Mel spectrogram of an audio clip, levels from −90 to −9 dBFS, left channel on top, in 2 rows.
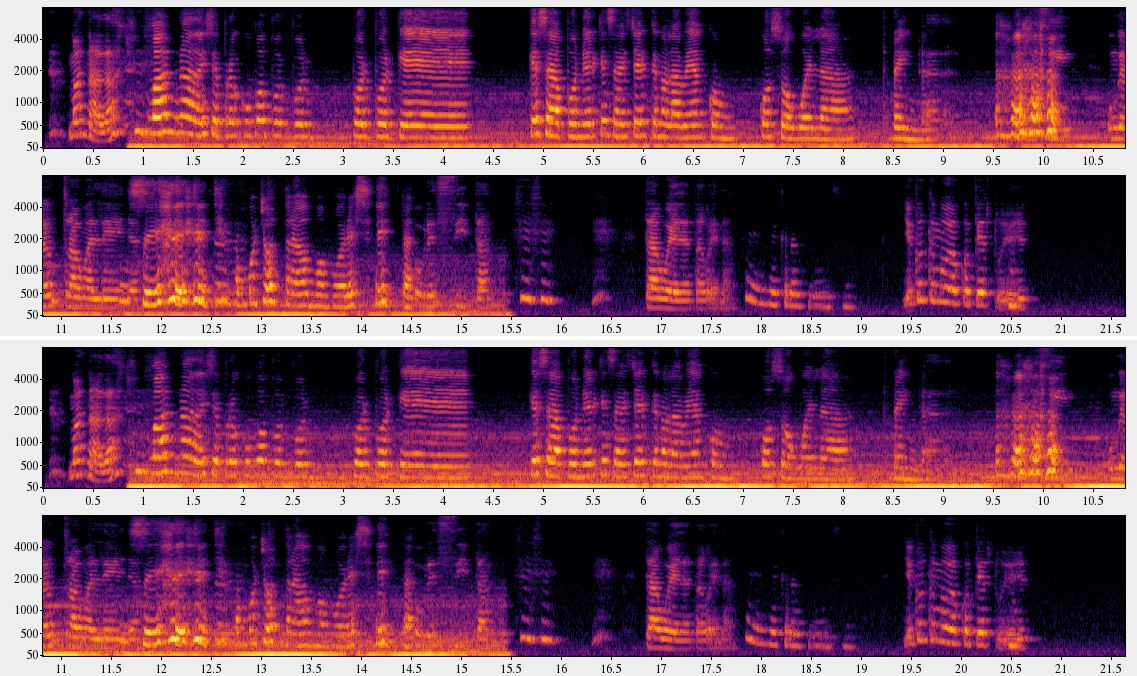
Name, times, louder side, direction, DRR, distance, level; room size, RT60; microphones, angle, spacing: voice 1, 0.1-1.4 8.8-9.2 9.7-10.3 10.6-11.8 12.5-12.8 14.5-15.3 15.6-15.9 16.3-16.5 16.8-17.7 18.5-18.7 19.4-20.6, left 1 dB, 75° left, 1.0 m, -32 dB
sound 1, 0.8-15.5, right 7 dB, 65° right, 0.3 m, -24 dB
voice 2, 1.0-2.7 3.1-4.3 4.9-8.1 8.4-8.9 9.5-10.2 11.6-14.5 17.8-18.9 20.5-20.6, left 1 dB, 35° left, 0.4 m, -25 dB
2.9 x 2.1 x 2.4 m
head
